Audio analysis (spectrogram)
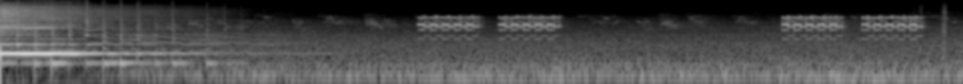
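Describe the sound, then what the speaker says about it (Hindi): A telephone rings in two pairs of electronic trills separated by a pause, after a loud tonal burst fades out at the start. "किसी का फोन आ रहा है, देखिए"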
